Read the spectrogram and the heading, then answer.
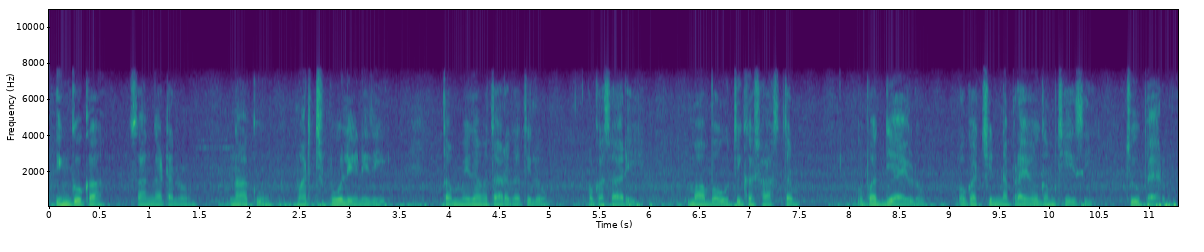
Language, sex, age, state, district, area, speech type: Telugu, male, 18-30, Telangana, Nagarkurnool, urban, spontaneous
